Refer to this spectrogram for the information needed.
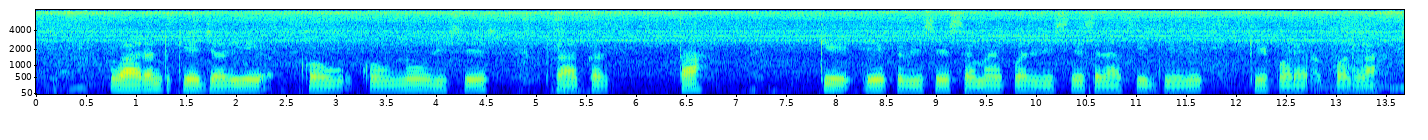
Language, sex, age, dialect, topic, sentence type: Bhojpuri, male, <18, Western, banking, statement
